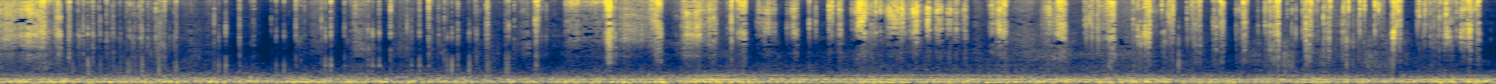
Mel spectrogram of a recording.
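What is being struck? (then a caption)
Granite boulder. Long blue acrylic nails rapidly scratch and tap the rough surface and edge of a large, solid grey granite rock outdoors. Dense, bright, crisp scrapes and clicks sit over a steady low rumble that dominates the sound throughout.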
